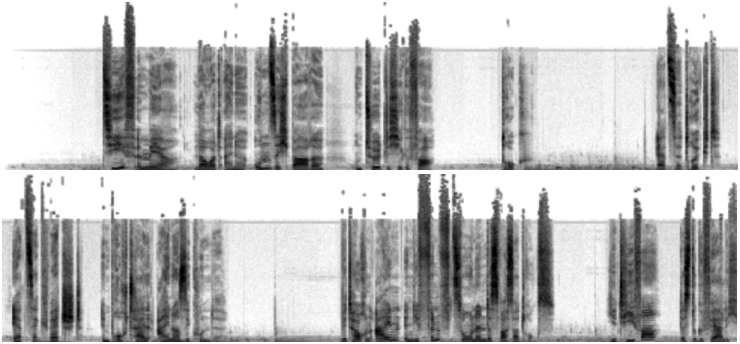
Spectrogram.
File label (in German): Unterwasser Doku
